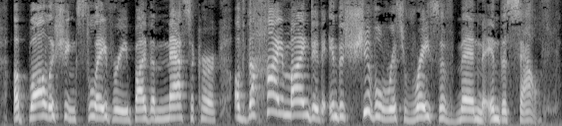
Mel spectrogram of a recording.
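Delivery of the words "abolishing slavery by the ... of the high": ordinary delivery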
